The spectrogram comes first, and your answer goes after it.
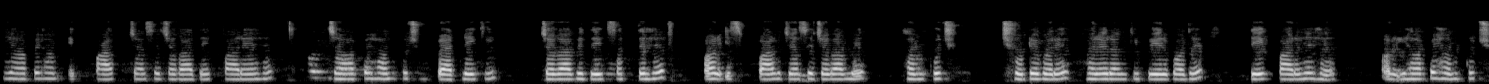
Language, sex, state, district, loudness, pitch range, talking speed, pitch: Hindi, female, Chhattisgarh, Bastar, -18 LUFS, 240-265 Hz, 185 wpm, 245 Hz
